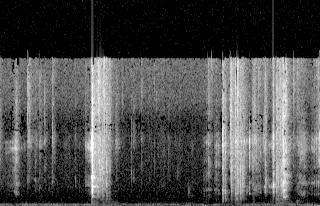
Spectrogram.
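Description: A solid, hand-sized oval green Nivea bar soap, held in one hand, is shaved with a steel utility knife blade as dry shavings pile up. A single sharp, bright scrape stands out against near silence, followed later by a cluster of quick, crisp, crinkly cutting scrapes, all high-pitched with almost no low end.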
